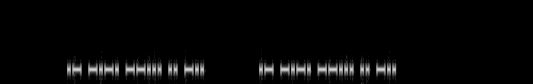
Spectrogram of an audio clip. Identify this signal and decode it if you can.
Morse code, heard as a keyed tone, about 46 wpm, 700 Hz. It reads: AC7ID AC7ID
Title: USA Call Signs - 5 Characters - Repeated 2x - 45wpm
